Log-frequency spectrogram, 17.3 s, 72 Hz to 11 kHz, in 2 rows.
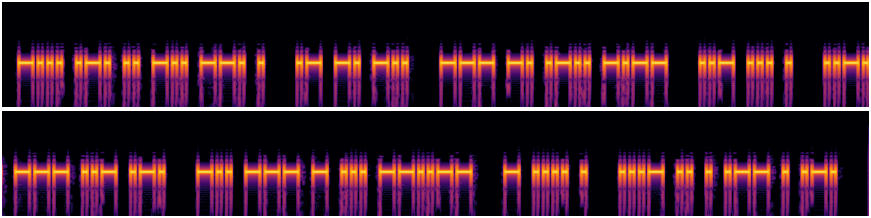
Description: Morse code, heard as a keyed tone, about 25 wpm, 600 Hz. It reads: BRIDGE AND ONLY USE FOUR DOTS, THE VIEWER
